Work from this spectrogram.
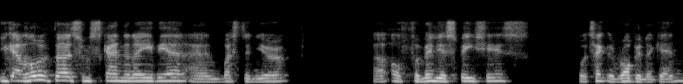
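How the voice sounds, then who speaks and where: Speaking with a West London accent, a man uses fairly high pitch and fairly even intonation. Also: moderate pace. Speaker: birdwatching expert giving a talk. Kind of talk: online talk with Q&A. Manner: hesitant, many fillers.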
